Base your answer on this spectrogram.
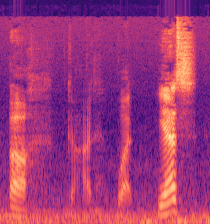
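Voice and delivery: ordinary talk, nothing marked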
